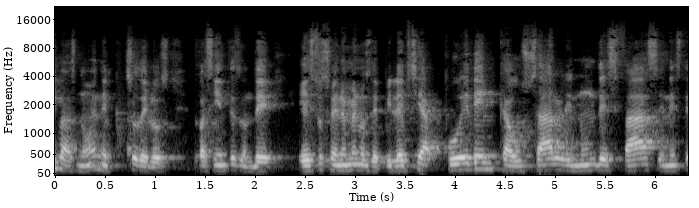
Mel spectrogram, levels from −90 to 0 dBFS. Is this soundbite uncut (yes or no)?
no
